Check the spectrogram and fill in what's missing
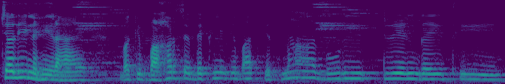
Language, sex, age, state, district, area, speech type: Hindi, female, 60+, Uttar Pradesh, Chandauli, rural, spontaneous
